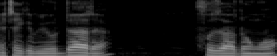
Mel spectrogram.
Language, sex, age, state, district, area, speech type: Bodo, male, 45-60, Assam, Baksa, rural, spontaneous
